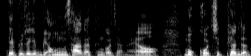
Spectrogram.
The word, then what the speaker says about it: 집현전: 자, 발음은 분명 지편전 이렇게 발음이 나겠죠.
